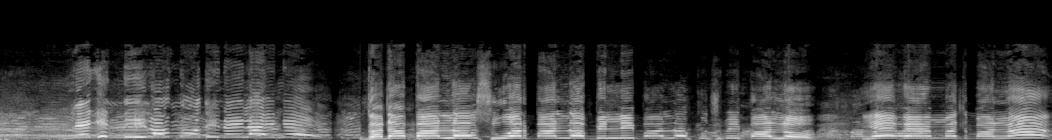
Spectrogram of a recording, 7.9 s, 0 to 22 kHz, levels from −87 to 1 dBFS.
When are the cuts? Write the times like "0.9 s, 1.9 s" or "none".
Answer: 2.6 s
